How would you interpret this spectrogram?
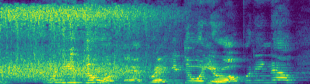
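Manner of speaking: lightly voiced viewer asking why the host opens the show; imitating a puzzled viewer. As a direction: play a baffled fan calling him out. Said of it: "Now you're saying".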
